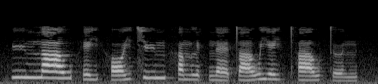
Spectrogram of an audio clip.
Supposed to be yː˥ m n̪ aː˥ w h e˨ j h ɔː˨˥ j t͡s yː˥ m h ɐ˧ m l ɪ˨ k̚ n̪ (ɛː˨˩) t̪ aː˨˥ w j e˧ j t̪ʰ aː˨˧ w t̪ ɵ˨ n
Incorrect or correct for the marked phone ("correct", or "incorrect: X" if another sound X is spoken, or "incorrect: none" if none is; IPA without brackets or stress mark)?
correct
